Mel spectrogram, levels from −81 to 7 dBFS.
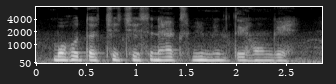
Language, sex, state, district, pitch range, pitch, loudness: Hindi, female, Gujarat, Gandhinagar, 165-185 Hz, 175 Hz, -17 LUFS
